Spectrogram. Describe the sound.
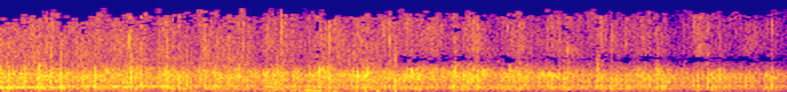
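Dense, steady applause from a church audience at Grace Church welcoming a guest preacher, a continuous loud wash of many hands clapping throughout with no pauses.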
